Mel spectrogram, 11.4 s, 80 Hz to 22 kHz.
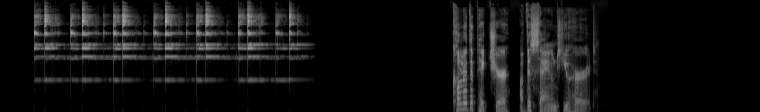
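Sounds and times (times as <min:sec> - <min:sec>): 
school bell ringing for a break: 0:00.5 - 0:04.7
speech: 0:06.8 - 0:09.0.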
